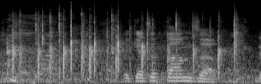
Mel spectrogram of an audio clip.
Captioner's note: group applauds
